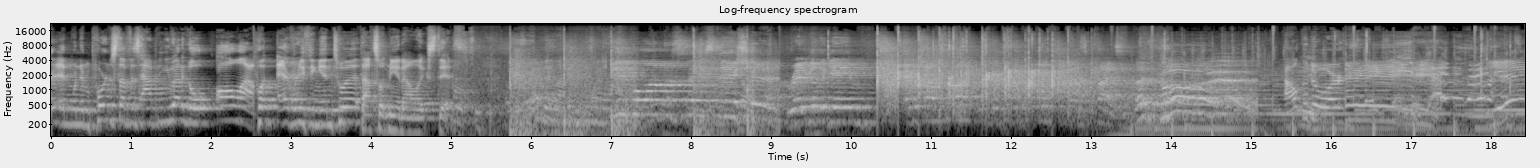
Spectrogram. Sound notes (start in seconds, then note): 5.6 basketball dribbling; 10.2 group clapping; 16.4 group cheering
